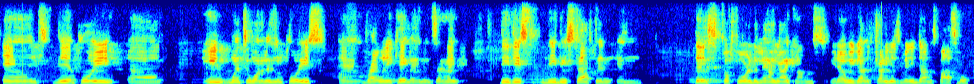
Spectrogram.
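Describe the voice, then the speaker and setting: A man's voice: mid-range voice, fairly even intonation, unhurried. Rambling, slightly muffled male co-host. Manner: rambling storyteller with many fillers and restarts. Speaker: podcast co-host. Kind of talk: casual talk radio chat.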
